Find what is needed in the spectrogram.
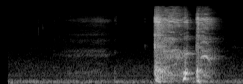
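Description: A person coughing: one loud cough about one and a half seconds in, followed at once by a shorter second one, over a faint steady hum.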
